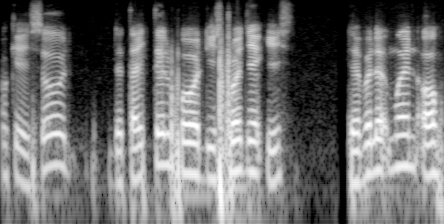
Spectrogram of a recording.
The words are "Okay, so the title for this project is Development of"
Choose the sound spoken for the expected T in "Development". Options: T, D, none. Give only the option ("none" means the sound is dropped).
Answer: none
